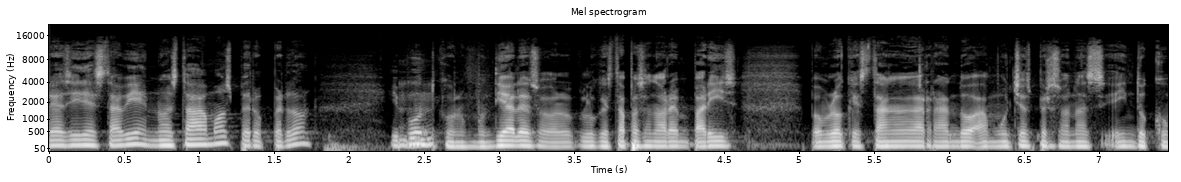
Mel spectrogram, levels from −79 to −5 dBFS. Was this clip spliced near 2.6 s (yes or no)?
yes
